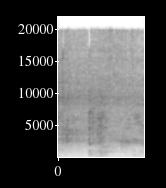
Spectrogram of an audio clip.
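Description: Egg curry with coriander masala being stirred in a pan, a soft continuous scraping and gentle sizzle at close range with no voices.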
